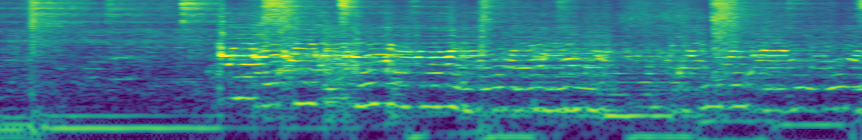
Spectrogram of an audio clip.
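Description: A blues band playing live: electric bass holding low notes, with an electric guitar line coming in about a second in, over regular cymbal strokes.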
